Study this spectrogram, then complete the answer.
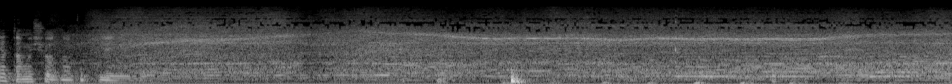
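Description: Water flows and splashes steadily.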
